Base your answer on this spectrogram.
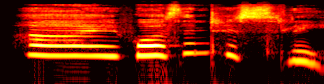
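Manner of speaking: weak, hoarse, feeble croak, very high and loud. Reading a story aloud, a sleepy character denying being asleep: hoarse, feeble voice. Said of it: "he said in a hoarse, feeble voice".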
